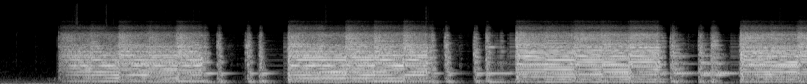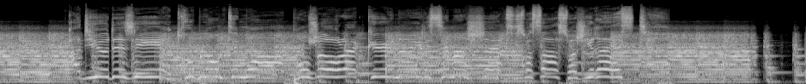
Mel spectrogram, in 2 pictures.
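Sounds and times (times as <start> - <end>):
heavily distorted electric guitar music with full band: 0.0 - 16.1
speech: 11.2 - 15.8.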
